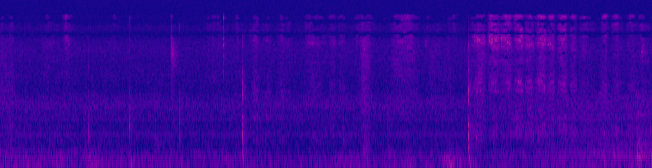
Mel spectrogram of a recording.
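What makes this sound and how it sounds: A plastic Apple Pencil tip, held in the fingers, rubs and scratches across the flat glass touchscreen of an iPad Pro lying on a table in repeated strokes. The result is a quiet, low, dull rasping with a few faint, short ticks scattered through it.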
